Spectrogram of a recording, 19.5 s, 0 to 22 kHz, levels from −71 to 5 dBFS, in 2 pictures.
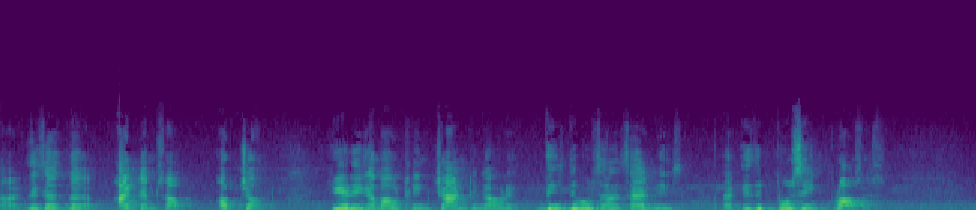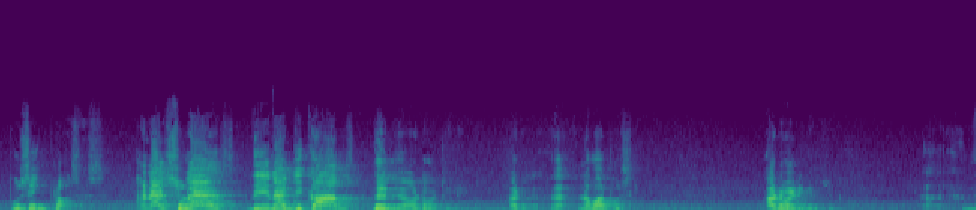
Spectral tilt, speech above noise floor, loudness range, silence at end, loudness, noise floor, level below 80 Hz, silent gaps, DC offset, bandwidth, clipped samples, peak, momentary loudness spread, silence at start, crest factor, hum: -4 dB/octave; 22 dB; 8 LU; 0 s; -21 LUFS; -43 dBFS; -50 dBFS; none; under 0.1%; 12 kHz; under 0.1%; -2 dBFS; 23 LU; 0 s; 22 dB; none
